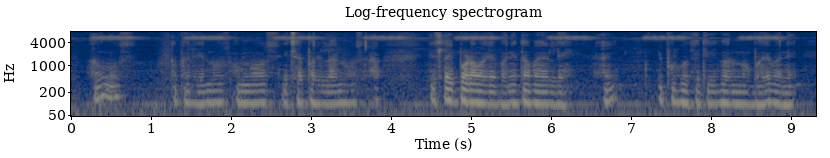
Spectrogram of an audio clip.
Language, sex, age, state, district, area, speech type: Nepali, male, 60+, West Bengal, Kalimpong, rural, spontaneous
